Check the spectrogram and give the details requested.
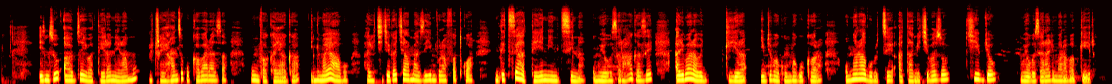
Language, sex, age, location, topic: Kinyarwanda, female, 25-35, Kigali, health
